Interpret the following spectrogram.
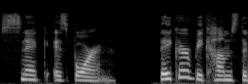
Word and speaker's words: SNCC: Out of that conference, the Student Nonviolent Coordinating Committee, SNCC, pronounced Snick, is born.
